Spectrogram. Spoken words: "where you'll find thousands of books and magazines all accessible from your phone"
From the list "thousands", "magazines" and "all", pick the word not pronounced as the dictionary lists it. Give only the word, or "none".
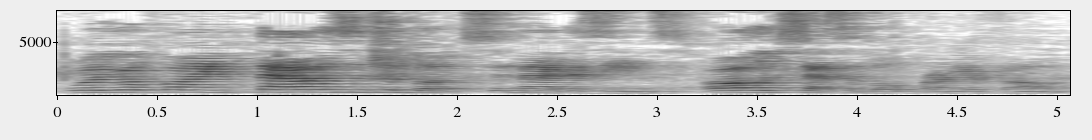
none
